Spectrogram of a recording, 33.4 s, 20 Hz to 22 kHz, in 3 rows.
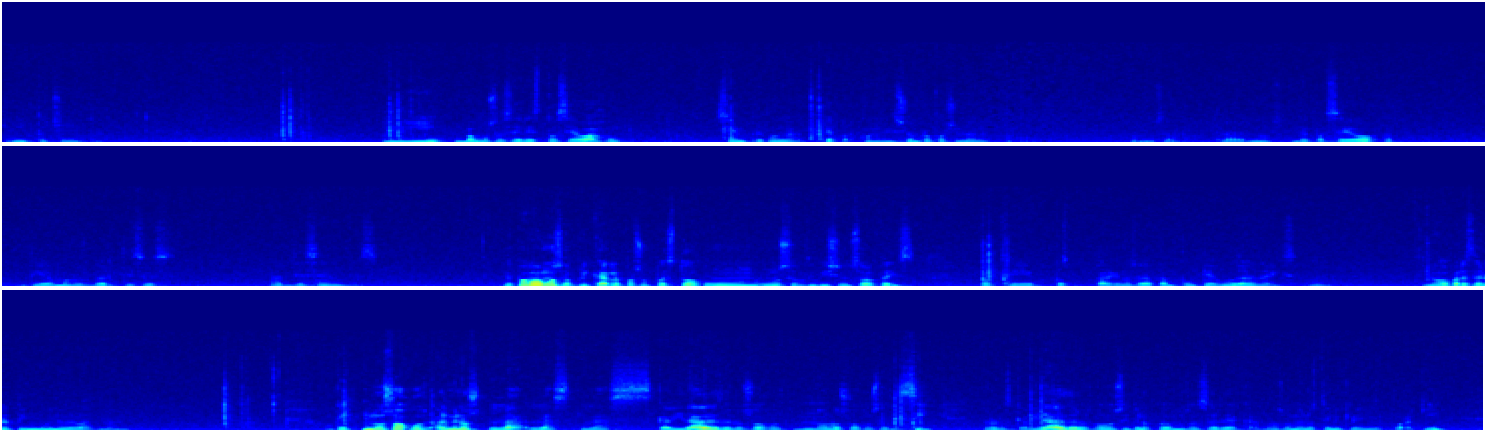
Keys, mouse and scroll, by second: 0.2-2.3 middle drag, 2.3 alt+Tab, 3.1 alt+Tab, 5.4 o, 6.0 o, 7.0 click, 7.7 scroll down 2, 8.3-8.8 scroll down 4, 12.4-17.3 drag, 18.6 alt+Tab, 24.1 alt+Tab, 24.8 shift+click, 27.4 click, 29.1 alt+Tab, 30.2 alt+Tab.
